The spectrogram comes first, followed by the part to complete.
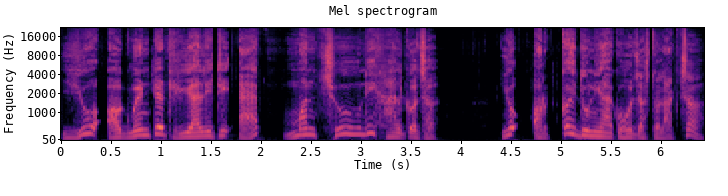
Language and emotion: Nepali, surprised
